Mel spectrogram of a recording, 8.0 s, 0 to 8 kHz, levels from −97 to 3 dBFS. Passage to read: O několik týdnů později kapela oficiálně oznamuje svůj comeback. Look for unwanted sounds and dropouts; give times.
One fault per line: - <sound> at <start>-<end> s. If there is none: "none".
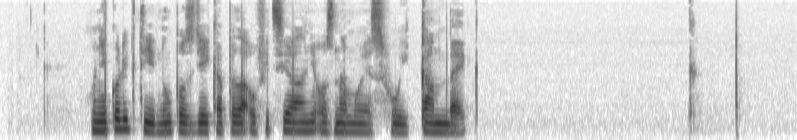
none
